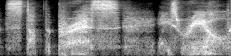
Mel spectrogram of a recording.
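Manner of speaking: whispered, slow, like breaking big news; hushed mock awe. Telling the drummer about the singer's bad day, in a slow whisper. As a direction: whisper it like a scandal. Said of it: "And I went".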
